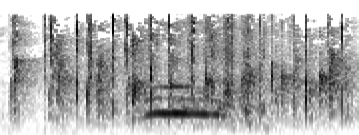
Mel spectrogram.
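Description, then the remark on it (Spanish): An audience applauds steadily, with many overlapping claps forming a dense, irregular patter. Partway through, a brief sustained voice or cheer rises above the clapping. “Y con el mismo aplauso recibimos también sí, venga, yo les traigo el siguiente regalo.”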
